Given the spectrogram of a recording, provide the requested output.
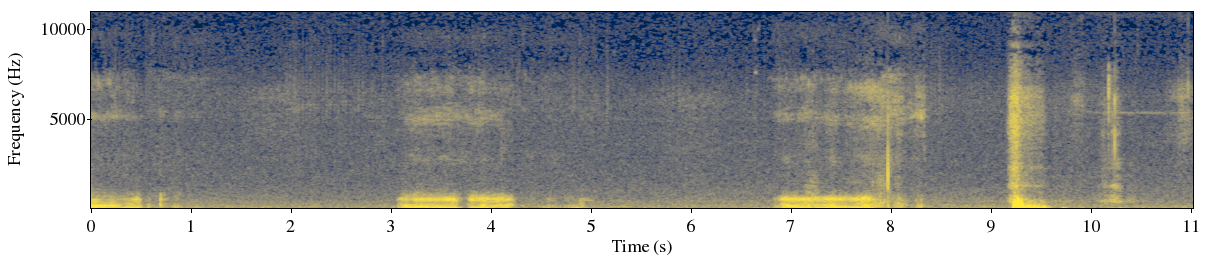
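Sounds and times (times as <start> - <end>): dog snoring: 0.0 - 0.8, 3.0 - 5.0, 6.8 - 8.2.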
